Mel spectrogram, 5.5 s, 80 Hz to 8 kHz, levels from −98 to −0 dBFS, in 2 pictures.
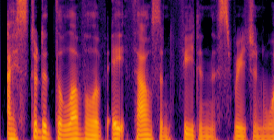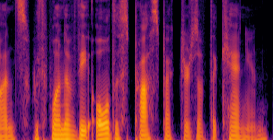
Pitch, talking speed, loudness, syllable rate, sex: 95 Hz, 240 wpm, -23 LUFS, 5.7 syllables/s, male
